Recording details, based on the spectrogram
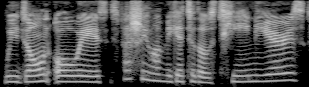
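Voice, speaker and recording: A woman's voice: mid-range voice, fairly even intonation, moderate pace, darkish tone, clear, resonant tone, dry recording, studio quality. A woman hosting a language podcast who interviews her guest with open enthusiasm. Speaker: podcast host.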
